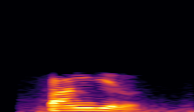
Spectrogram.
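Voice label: "panggil", Indonesian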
